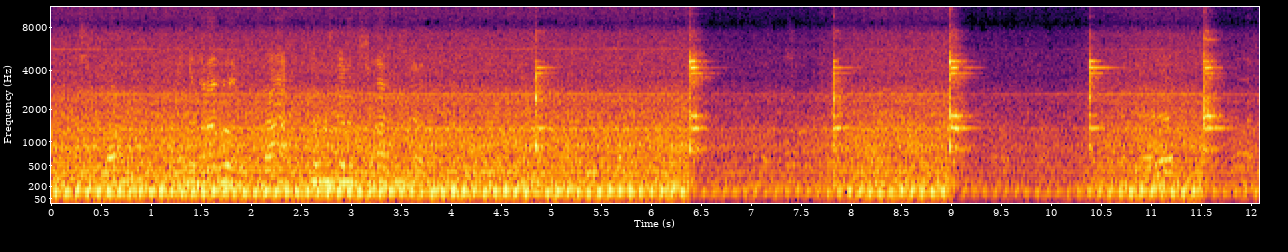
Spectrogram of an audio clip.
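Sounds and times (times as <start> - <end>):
hydraulic machinery humming: 0.0 - 12.0
sharp metallic clack: 4.8 - 5.1, 6.4 - 6.8, 7.8 - 8.1, 8.9 - 9.4, 10.3 - 10.8, 11.5 - 11.9.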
